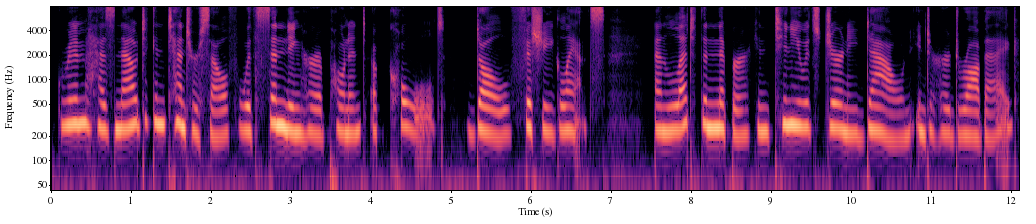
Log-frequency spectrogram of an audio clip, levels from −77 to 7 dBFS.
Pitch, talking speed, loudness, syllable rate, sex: 235 Hz, 135 wpm, -17 LUFS, 3.6 syllables/s, female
